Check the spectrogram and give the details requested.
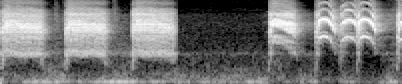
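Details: Three long, broad, grating screeches from a green parrot, a pause, then a quick run of sharp arched chirps.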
